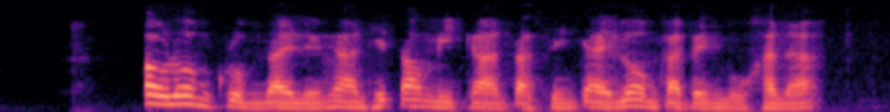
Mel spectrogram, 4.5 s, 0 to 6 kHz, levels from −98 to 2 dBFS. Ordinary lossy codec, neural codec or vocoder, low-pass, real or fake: AAC, 32 kbps; none; 5.4 kHz; real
